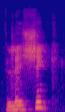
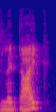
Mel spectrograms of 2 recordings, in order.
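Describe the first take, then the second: First: The name ends with a 'chick' sound. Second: The name ends with a 'dyke' sound. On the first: This is how locals on the island say it. The speaker calls it right. "if you're on the Isle of Mull, then you pronounce it Le Chic" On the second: This is how an outsider would expect it. The speaker calls it wrong.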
